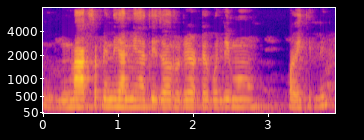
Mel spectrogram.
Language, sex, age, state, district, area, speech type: Odia, female, 45-60, Odisha, Ganjam, urban, spontaneous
